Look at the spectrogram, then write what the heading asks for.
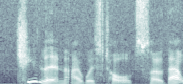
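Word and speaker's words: Qilin: uh on the trip keelan it's actually per pronounced chilin i was told so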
